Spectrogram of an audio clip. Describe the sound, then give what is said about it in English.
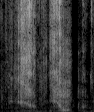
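Two loud, bristly bursts of crunching as an orange, ring-shaped cheese snack resembling a calamari ring is bitten and chewed, separated by a brief pause, with a softer crunch trailing at the end. No one speaks. “If a calamari was made out of Cheetos and tasted like perfection.”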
